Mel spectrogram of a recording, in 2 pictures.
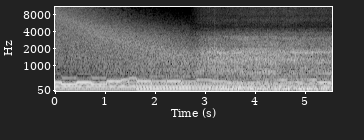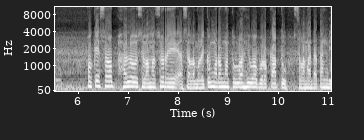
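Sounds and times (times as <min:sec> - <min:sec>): road and wind noise: 0:00.0 - 0:11.0.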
